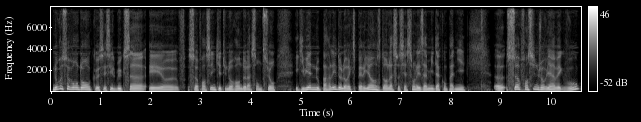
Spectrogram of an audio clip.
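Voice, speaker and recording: A man hosting a radio interview, asking questions in halting phrases with repeated words. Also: mid-range voice, animated, dark tone, no echo, clean studio sound.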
